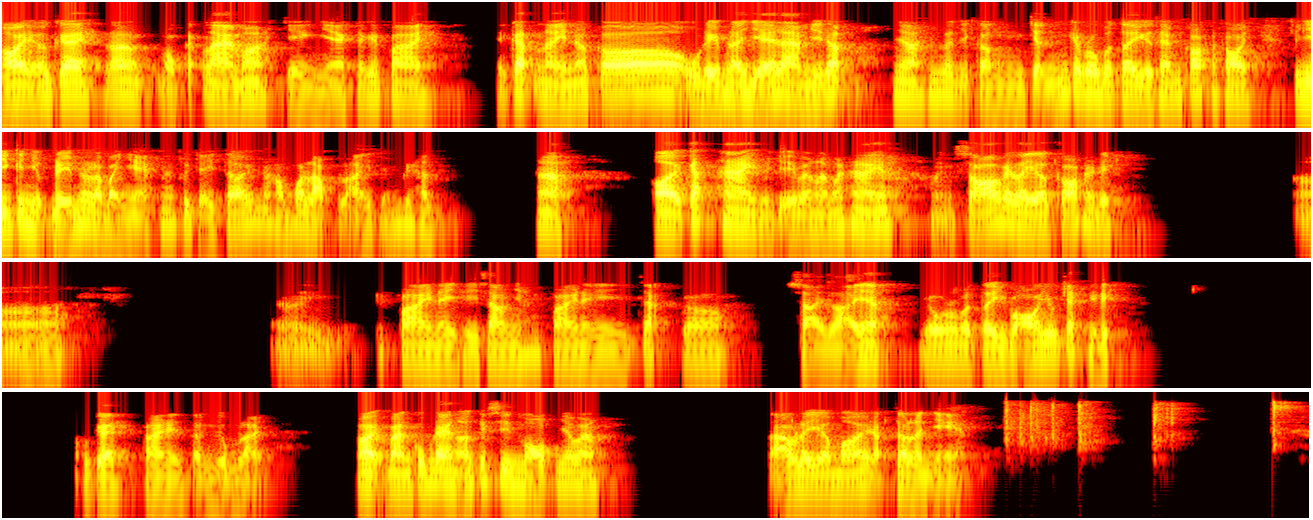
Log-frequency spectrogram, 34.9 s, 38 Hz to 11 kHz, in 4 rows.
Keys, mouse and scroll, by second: 1.0 click, 6.3 click, 8.5 click, 15.5 click, 15.9 click, 16.0 double click, 22.7 right click, 23.6 click, 24.3 click, 25.2 click, 26.6 click, 28.6 click, 31.2 click, 31.8 click, 32.0 click, 32.5-33.6 typing, 33.7 Return.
